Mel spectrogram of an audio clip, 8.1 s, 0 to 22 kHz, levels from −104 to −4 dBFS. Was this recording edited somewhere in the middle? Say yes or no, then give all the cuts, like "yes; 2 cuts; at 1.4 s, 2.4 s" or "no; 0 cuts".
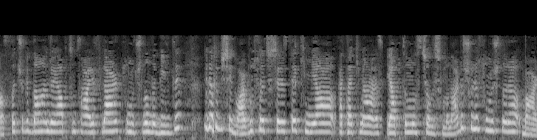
yes; 5 cuts; at 1.8 s, 3.2 s, 3.5 s, 5.0 s, 5.7 s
